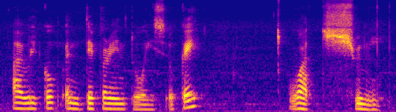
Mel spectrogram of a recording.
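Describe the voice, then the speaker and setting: Speaking very slowly with a Filipino accent, a woman is heard over noticeable background noise. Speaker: domestic worker cooking vlogger. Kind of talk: cooking tutorial. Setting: kitchen. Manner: halting.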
